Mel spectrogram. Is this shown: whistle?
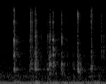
no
